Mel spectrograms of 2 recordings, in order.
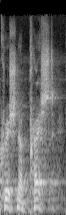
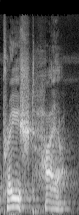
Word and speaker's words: Preshthaya: When we see an E written, it's pronounced as A, something like hey, may. So it's not Krishna pressed, it's not Krishna pressed higher, pushing Krishna up. Preshed higher, Krishna preshed higher. There may be a tendency to pronounce the T almost as a D, which we find in among some native English speakers. But it should be pronounced very clearly and distinctly, differently from a D, Preshthaya.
